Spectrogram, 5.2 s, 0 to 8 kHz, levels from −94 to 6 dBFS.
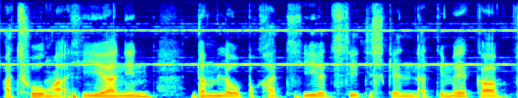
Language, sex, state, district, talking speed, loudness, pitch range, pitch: Mizo, male, Mizoram, Aizawl, 125 wpm, -21 LUFS, 100-120 Hz, 110 Hz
